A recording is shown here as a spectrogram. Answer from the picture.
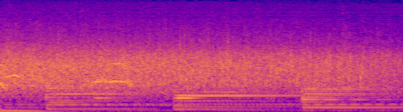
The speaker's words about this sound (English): I don't know why you're clapping. I'm talking about you.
